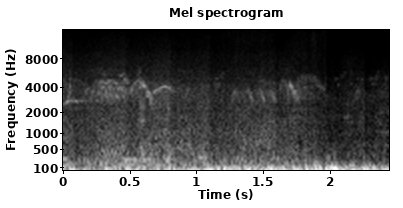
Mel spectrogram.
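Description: Birds chirping and twittering, over a steady low wind rumble on the microphone.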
